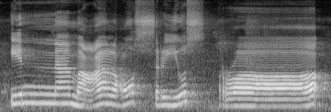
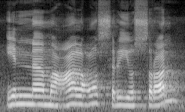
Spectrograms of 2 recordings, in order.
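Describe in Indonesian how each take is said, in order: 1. Kata terakhir berakhir dengan vokal a panjang. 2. Kata terakhir berakhir dengan vokal ditambah n.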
